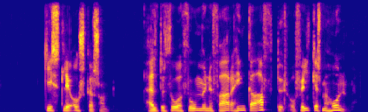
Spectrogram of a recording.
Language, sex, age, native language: Icelandic, male, 20-29, Icelandic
